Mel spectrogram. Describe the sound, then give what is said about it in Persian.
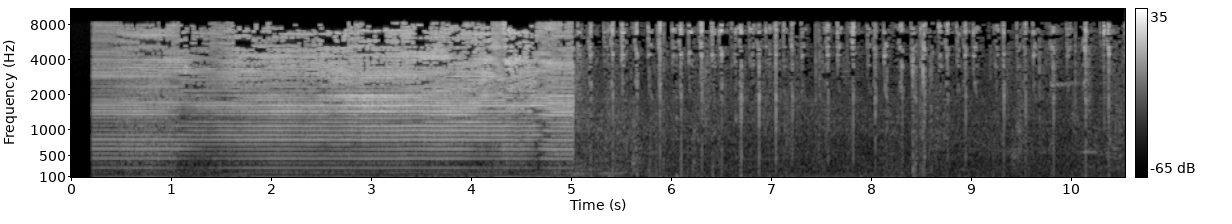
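Electric hair clippers buzz steadily and loudly for about five seconds in a barbershop in the Chaharrahi Salim Karwan area of Kabul, then shift to a rougher, crackly snipping and rasping as they cut hair short. No one speaks. “هر قدر که زحمت بکشی تا بیان باز هم نمایان می شود، پس مجبور می شوی که آن را تراشیده و یا ماشین کنی یک نمبر، نیم نمبر و یا ماشین صفر کنی.”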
